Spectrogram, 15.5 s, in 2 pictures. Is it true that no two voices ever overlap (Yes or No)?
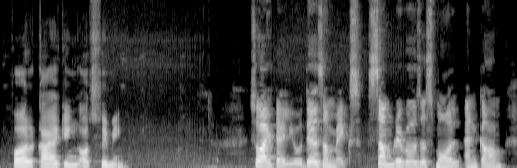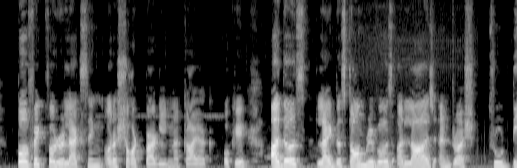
Yes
